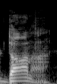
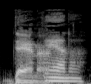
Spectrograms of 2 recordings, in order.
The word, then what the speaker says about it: Dana: Because he called Dana Bash there Donna. – Well, people say that she's... Dana. Is how she pronounced it.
